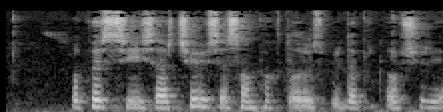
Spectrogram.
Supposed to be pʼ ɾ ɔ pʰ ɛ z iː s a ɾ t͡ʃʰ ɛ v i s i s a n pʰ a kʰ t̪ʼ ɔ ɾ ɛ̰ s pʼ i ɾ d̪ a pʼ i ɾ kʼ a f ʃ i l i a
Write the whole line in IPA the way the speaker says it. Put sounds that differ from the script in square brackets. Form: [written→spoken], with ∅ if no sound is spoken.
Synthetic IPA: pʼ ɾ ɔ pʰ ɛ [z→s] iː s a ɾ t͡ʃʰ ɛ v i s [i→a] s a [n→m] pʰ a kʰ t̪ʼ ɔ ɾ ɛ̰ s pʼ i ɾ d̪ a pʼ i ɾ kʼ a f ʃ i [l→ɾ] i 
